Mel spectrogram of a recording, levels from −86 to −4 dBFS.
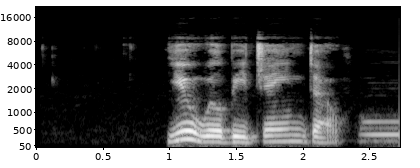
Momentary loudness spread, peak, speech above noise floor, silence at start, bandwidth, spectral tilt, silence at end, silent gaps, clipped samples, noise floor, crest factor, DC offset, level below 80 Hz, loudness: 14 LU; 0 dBFS; 56 dB; 1 s; 10 kHz; -3.5 dB/octave; 0 s; none; under 0.1%; -71 dBFS; 18 dB; under 0.1%; -58 dBFS; -15 LUFS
